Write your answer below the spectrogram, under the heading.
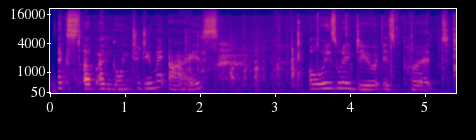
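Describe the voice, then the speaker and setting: Raspy young woman chatting through makeup. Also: fairly high pitch, fairly even intonation, slow, over music. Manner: chatty, slips into whispers while working. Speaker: beauty vlogger. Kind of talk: casual makeup tutorial. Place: home, at a mirror.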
